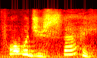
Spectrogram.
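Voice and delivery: high-pitched, wondering question; high, awed question. Acted. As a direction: ask it high, as if astounded. Imagined meeting with Apostle Paul.

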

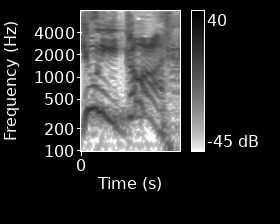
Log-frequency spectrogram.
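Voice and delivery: high, hammed-up shout; mock preacher's cry. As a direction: bellow it as a comic self-parody. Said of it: "would just walk around, you know, like".

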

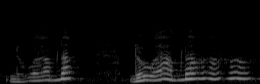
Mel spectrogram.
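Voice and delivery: very soft, trailing sing-song; hushed refusal. Acted. Preacher acts the woman leaving her chores, refusal hushed. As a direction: let the defiance fade almost to nothing.

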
